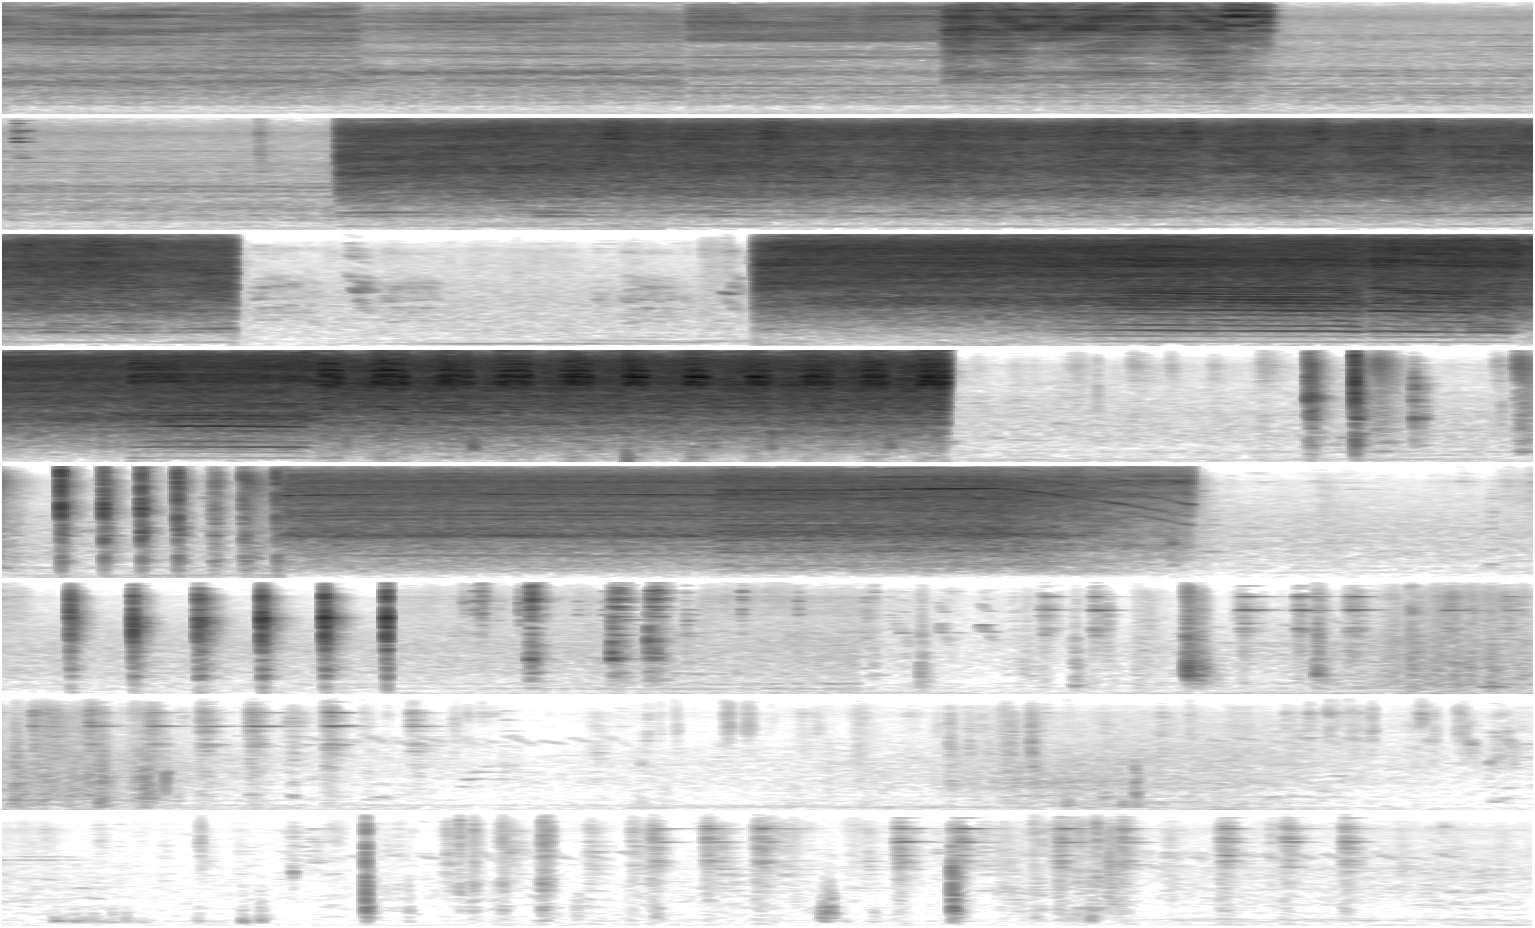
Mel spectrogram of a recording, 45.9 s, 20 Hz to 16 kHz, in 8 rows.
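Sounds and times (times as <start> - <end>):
power grinder grinding steel: 7.0 - 12.4, 14.3 - 20.8, 24.0 - 27.4.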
